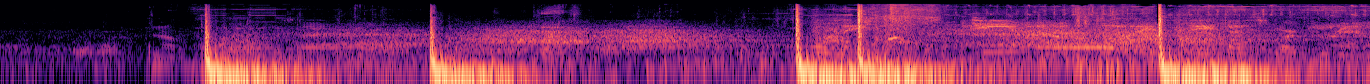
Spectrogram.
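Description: A gun fires in sharp single shots.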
